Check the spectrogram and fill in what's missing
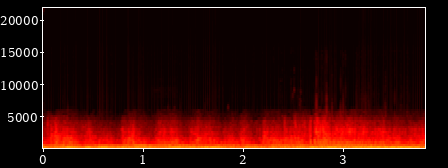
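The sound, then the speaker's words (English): Gunfire from the opening of the TV show The Lone Ranger, which premiered on ABC in 1949, crackles in a dense, sustained burst, loud and muffled, with overlapping shots blurring into a steady booming roar throughout. “A lot of gun.”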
